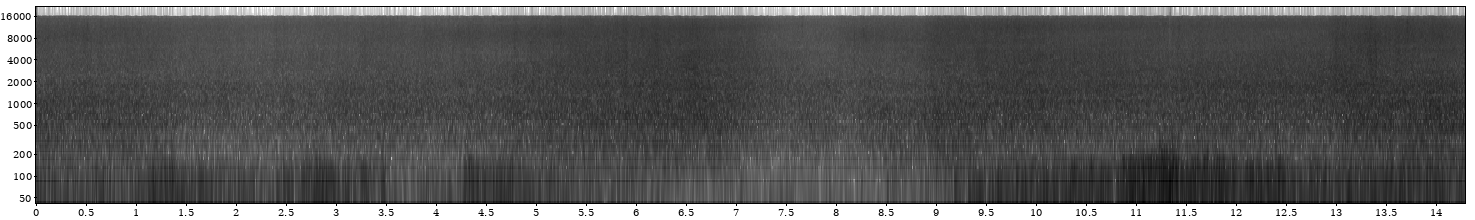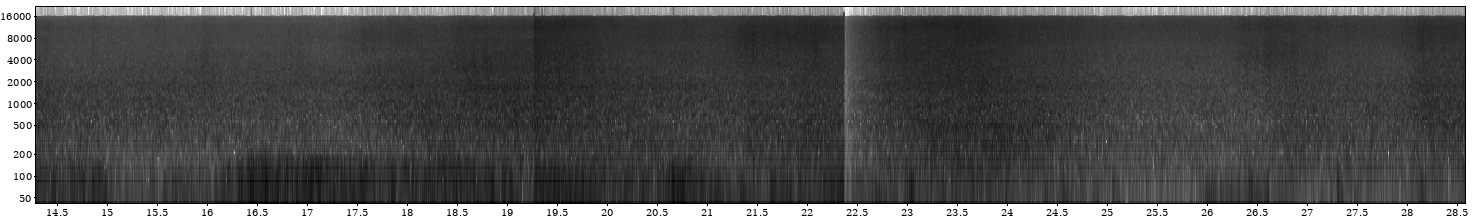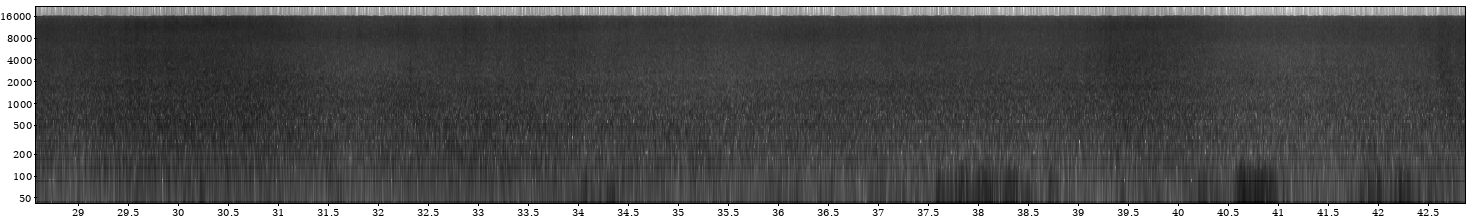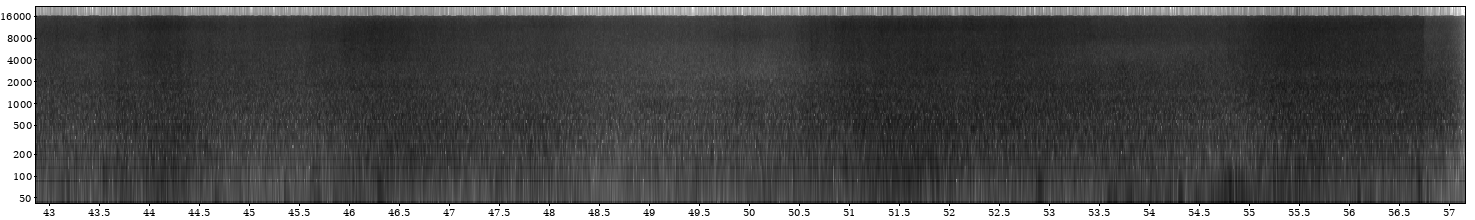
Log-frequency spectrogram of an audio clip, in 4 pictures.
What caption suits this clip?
Seaside Mono
Raw recording of the seaside. Edited with Audacity.
Beach, Field-Recording, Sea, Waves, Water, Seaside, Ocean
